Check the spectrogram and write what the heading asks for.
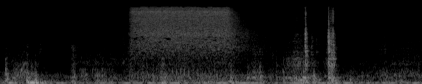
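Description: A loud hiss lasting about a second, then two sharp clicks in quick succession.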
